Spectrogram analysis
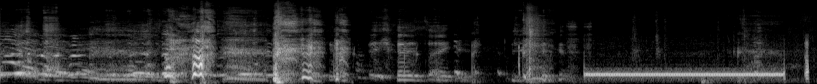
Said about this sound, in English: I think our phone got disconnected. I was like, hello?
